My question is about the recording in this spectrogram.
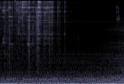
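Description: Keys jingling and clicking in a door lock as a key is turned to unlock it, a run of light metallic clicks and jingles that thins out toward the end, over a low steady hum.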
